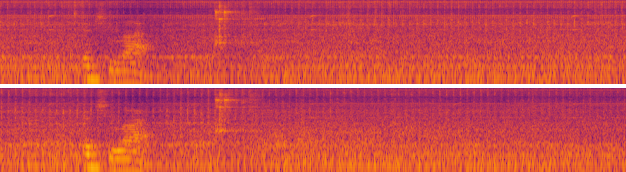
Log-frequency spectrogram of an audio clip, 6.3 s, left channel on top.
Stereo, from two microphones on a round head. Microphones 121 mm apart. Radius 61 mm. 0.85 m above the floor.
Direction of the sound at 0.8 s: 20° left (ahead or behind).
